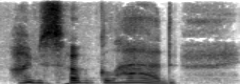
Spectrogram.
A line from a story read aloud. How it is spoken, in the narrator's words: replied breathlessly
